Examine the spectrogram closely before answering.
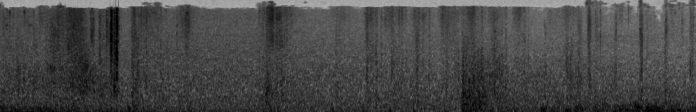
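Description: Footsteps crunch softly over sand and grass.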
